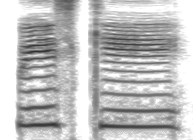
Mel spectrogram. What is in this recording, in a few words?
voice sound whisky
